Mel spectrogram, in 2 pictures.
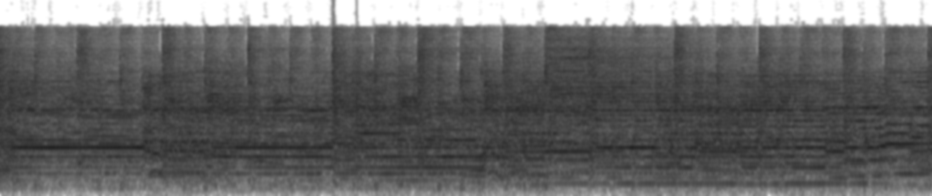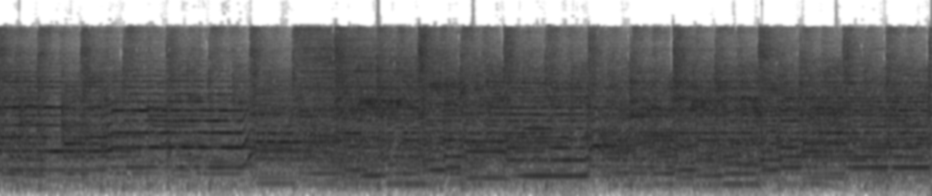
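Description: Rock band playing live in an instrumental passage, with electric guitar to the fore playing a lead line whose notes bend in pitch over drums and bass. There are no vocals.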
